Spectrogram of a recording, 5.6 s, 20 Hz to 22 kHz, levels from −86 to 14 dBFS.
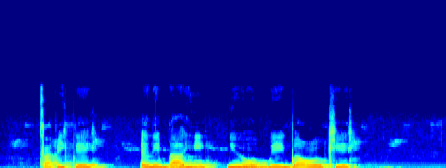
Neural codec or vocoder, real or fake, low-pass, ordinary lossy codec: none; real; 10.8 kHz; none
